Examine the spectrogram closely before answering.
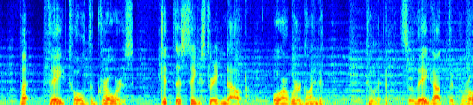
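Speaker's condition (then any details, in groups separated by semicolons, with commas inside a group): No condition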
